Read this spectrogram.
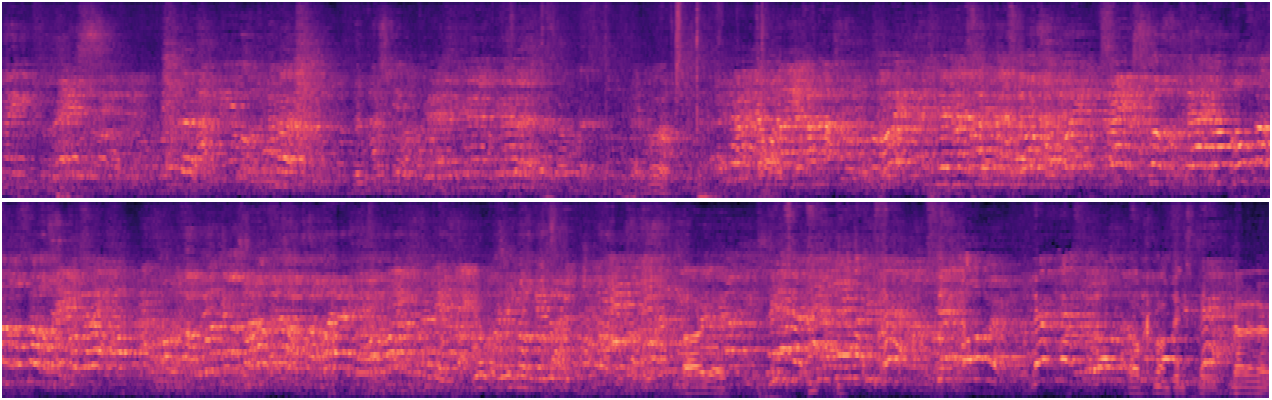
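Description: Several men shout instructions loudly in a large echoing hall.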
